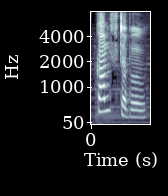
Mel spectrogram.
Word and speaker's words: comfortable: vegetables for lunch next comfortable c-o-m-f-o-r-t-a-b-l-e comfortable now this word just like vegetable has an extra vowel that we don't need to pronounce comfortable comfortable not comfortable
